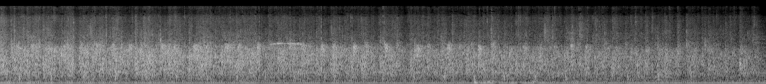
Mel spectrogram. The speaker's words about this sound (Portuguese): Gente, temos que tirar o chapéu para os nossos profissionais de saúde. A gente tem que dar uma salva de palmas bem calorosa para eles.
